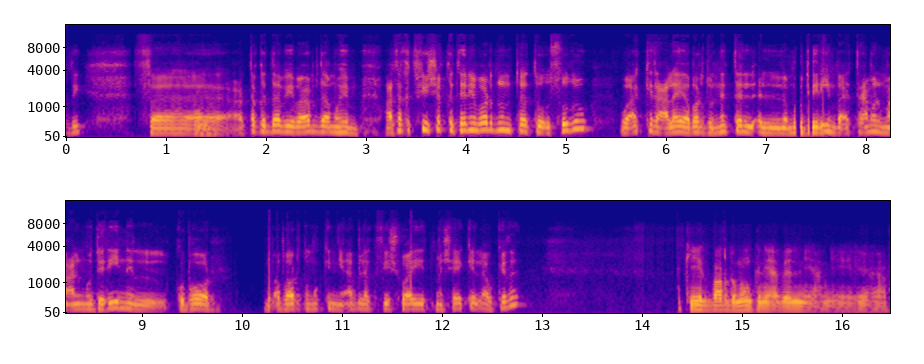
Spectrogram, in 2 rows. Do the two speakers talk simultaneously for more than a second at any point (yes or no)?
no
